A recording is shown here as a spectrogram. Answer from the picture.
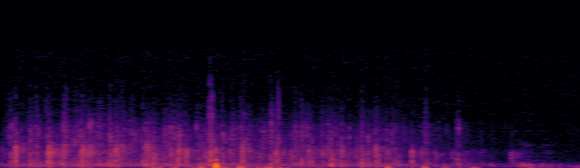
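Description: Faint audience applause, thinning out about three seconds in.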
